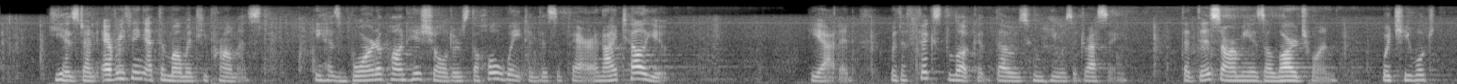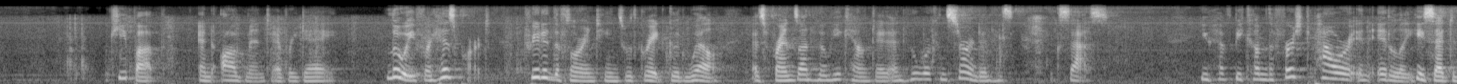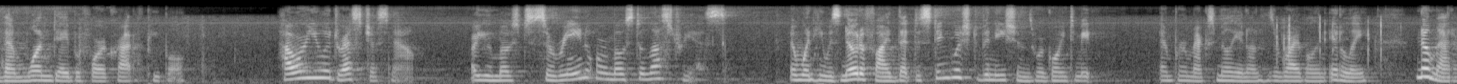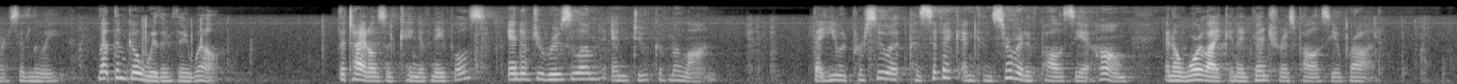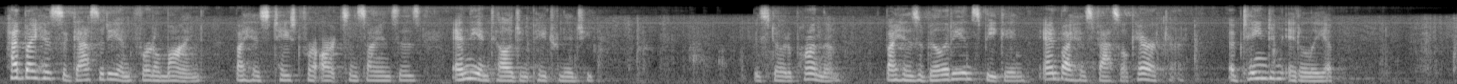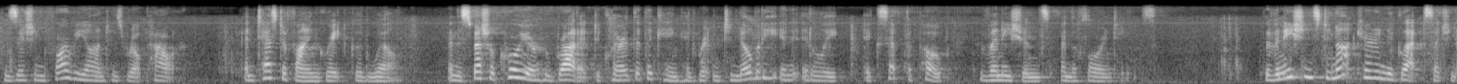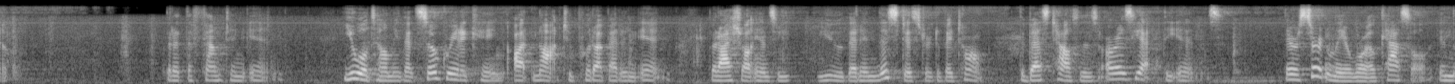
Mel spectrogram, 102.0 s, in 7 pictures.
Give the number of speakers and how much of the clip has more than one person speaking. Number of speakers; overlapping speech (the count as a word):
one, no overlap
